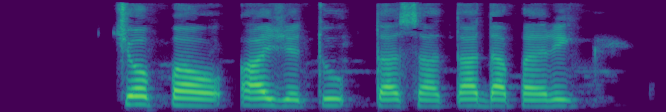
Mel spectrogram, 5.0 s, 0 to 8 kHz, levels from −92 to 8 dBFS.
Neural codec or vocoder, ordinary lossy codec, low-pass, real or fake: autoencoder, 48 kHz, 128 numbers a frame, DAC-VAE, trained on Japanese speech; MP3, 48 kbps; 7.2 kHz; fake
